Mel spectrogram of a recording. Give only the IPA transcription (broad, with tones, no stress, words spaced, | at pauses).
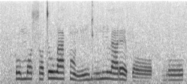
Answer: ho˦mɔ˦ sɔ˧to˦ wa˦kɔ̃˦˨nĩ˨˦ ɡi˧ ni˦ la˦ ɾɛ˦˨fɔ˨ | ɡo˧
